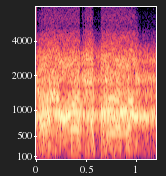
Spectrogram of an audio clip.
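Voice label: Russian speech, Ka-50 Wingman; Messages pincer right; DCS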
